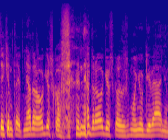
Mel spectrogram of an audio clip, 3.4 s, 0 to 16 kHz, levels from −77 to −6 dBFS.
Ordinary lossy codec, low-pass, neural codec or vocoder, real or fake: AAC, 48 kbps; 14.4 kHz; none; real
